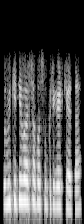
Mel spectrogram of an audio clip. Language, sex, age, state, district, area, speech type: Marathi, male, 18-30, Maharashtra, Jalna, urban, conversation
